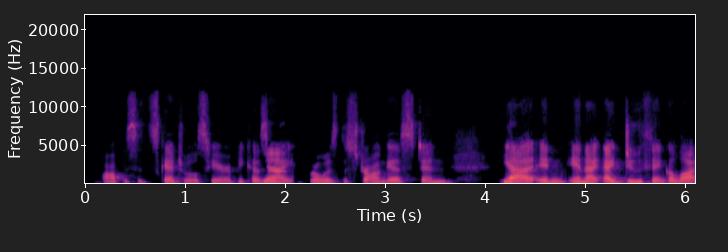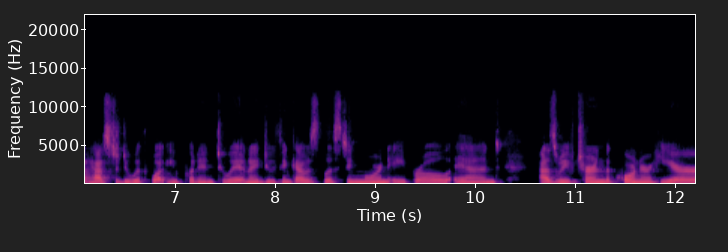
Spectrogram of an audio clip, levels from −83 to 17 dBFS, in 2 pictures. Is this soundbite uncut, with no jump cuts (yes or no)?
yes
